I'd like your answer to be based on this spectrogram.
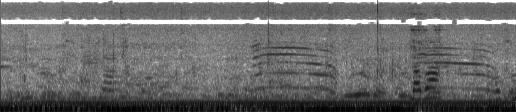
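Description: A cat meows a few times, short plaintive cries heard over a loud steady engine hum and low rumble at a roadside eatery, with a voice nearby.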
